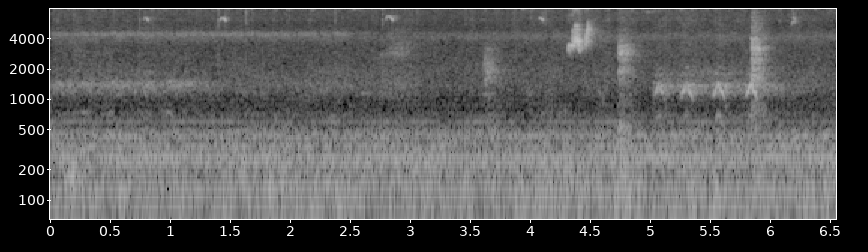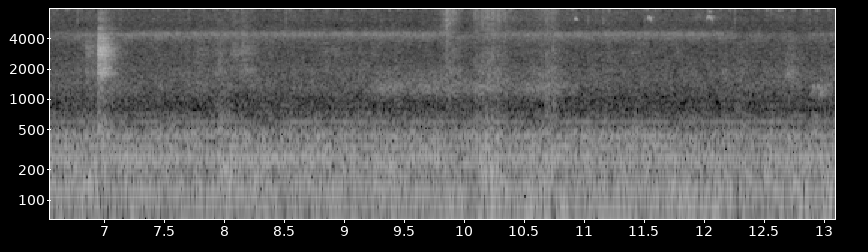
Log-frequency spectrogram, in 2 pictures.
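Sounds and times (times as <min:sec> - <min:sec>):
low background rumble: 0:00.0 - 0:13.0
birds calling: 0:02.7 - 0:06.4.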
